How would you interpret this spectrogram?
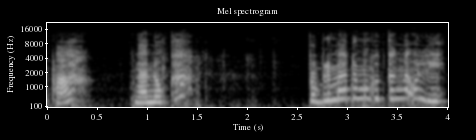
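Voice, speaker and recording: An actress with a Cebuano accent playing a troubled young village mother in a radio drama, earnest and expressive. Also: extremely high pitch, measured pace, background noise. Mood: concerned, questioning. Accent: Cebuano Filipino. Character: troubled 21-year-old village mother telling her story. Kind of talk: radio drama acting and letter narration.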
